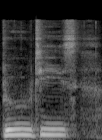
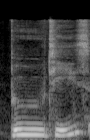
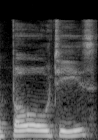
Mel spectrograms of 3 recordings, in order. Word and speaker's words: Boötes: The thing is that you're meant to pronounce these two O's separately.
